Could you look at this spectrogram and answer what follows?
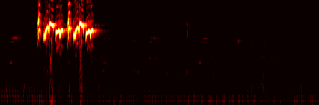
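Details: Sooty-headed bulbul call used to attract wild birds: one lively phrase of five or six quick warbling whistles, then quiet low hum, with another phrase just starting at the end.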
